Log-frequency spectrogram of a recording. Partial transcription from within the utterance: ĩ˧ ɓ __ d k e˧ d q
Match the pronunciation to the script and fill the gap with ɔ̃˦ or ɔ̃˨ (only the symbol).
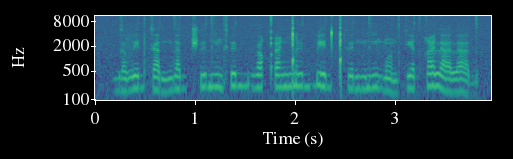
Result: ɔ̃˨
